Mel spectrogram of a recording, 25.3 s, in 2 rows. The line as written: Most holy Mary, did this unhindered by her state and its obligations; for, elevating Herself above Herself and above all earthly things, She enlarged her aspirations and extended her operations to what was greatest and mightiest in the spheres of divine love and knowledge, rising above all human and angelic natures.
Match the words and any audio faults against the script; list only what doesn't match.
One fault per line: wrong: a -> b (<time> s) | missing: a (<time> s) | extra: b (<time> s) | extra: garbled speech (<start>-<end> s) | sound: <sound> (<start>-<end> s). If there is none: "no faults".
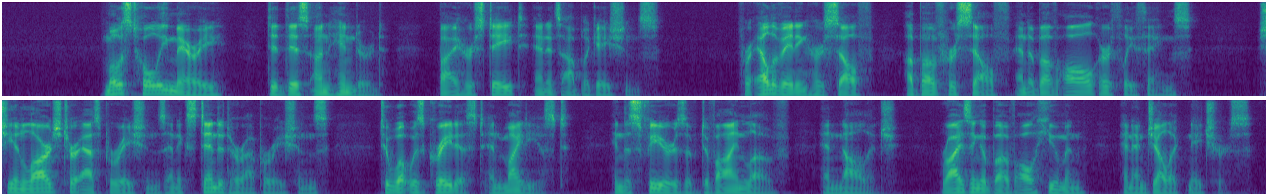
no faults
